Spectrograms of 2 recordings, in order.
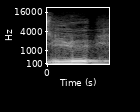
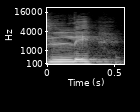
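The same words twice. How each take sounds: First: LE with rounded French schwa, like "lü"; drawn-out, emphatic French "le"; correct French vowel. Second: LE with a plain Spanish E; drawn-out, emphatic Spanish "le"; wrong vowel. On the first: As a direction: round the lips on a long, loud "le". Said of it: "es le, porque". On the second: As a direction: stretch "le" loud, as in Spanish "les". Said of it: "no es, no es le". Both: Shown as a demonstration.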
